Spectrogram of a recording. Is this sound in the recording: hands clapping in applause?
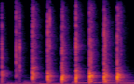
yes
